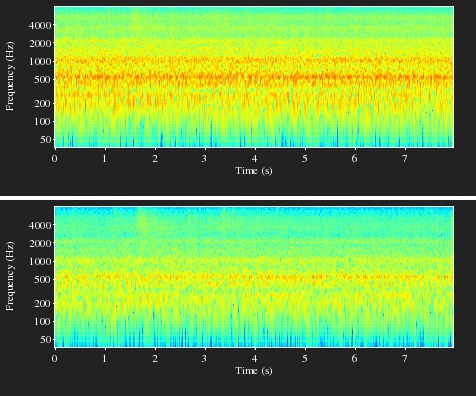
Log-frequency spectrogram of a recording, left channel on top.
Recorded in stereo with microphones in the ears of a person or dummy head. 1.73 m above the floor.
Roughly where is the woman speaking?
I don't hear a woman speaking.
